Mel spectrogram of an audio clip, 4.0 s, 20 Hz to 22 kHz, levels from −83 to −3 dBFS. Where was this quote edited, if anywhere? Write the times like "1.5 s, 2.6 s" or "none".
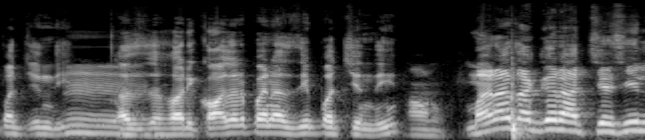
2.8 s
